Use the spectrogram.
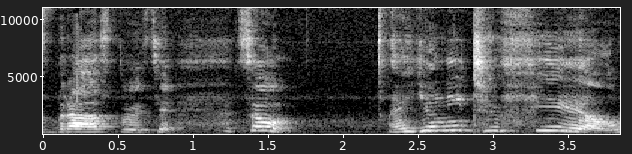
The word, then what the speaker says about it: здравствуйте: We don't pronounce V in the middle.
